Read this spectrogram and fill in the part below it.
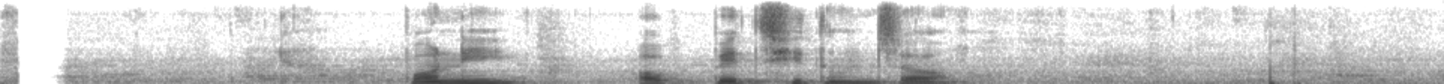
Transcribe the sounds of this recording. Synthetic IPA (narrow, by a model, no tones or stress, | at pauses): pʌni | ʌpːet͡sʰit̪ɦunt͡sʰʌ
